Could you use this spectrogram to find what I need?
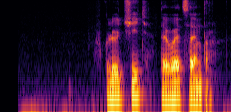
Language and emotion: Russian, neutral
